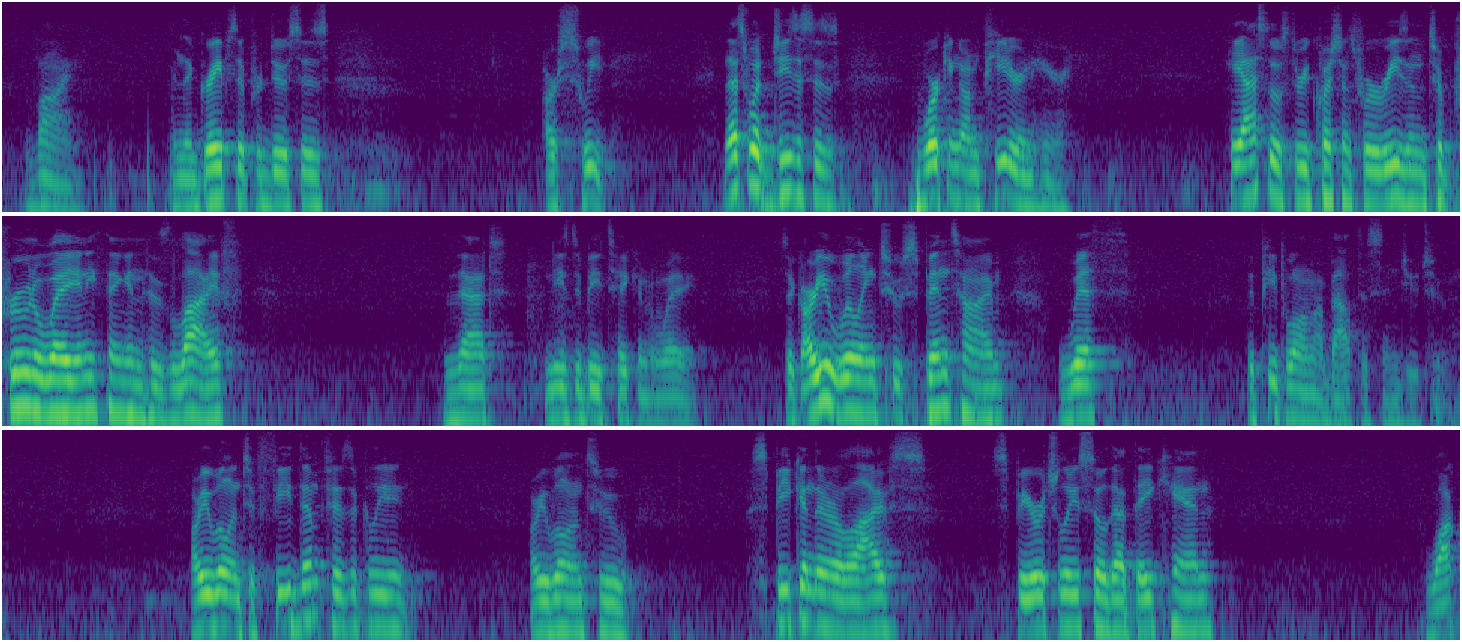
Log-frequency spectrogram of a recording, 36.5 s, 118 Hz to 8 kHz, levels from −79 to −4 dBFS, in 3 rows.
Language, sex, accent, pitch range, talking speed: English, male, American, 105-145 Hz, 125 wpm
